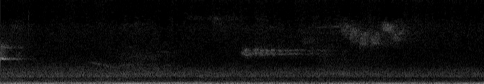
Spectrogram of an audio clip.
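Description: A small bird chirping a couple of short, high calls in the background, over a low steady outdoor rumble.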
